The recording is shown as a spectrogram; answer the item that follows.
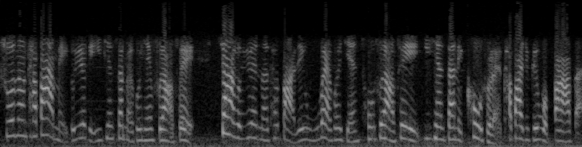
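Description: Very fast and fairly high-pitched, a woman talks with ordinary pitch variation. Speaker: radio call-in caller, divorced mother. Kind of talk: call-in advice conversation. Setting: phone call. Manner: forceful, assertive tone; halting, repetitive.

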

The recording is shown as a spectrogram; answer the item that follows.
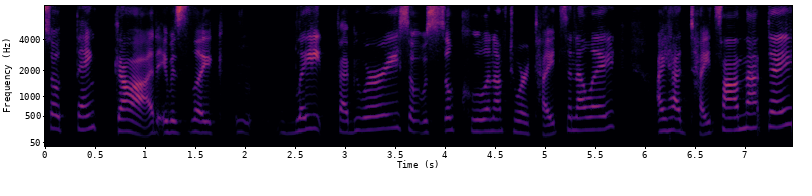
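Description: A woman with an American accent speaks in an unremarkable speaking voice, fairly high-pitched, at a moderate pace with ordinary pitch variation, the sound dry and close with no echo. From US Midwest, suburbs of Detroit, Michigan. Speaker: podcast producer, host and singer-songwriter. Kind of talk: interview.

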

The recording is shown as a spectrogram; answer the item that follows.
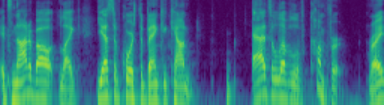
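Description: The voice sounds bright, sharp and animated, with ordinary pitch variation. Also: man, fairly high pitch for a man, moderate pace. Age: 40s. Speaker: podcast host. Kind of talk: interview conversation.

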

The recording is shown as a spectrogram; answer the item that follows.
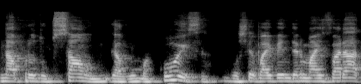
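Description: A man speaks with a Peruvian accent at a fairly high pitch. His voice is somewhat breathy and his intonation fairly even. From Peru, Lima. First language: Spanish (speaking Portuguese). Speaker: engineering researcher. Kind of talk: interview. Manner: halting.

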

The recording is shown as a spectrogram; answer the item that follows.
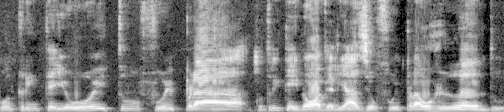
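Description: The tone is dark and mellow, with fairly even intonation. The pace is very slow. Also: man. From Goiás, Brazil (Goiânia). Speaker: pastor and worship songwriter. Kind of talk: podcast interview.

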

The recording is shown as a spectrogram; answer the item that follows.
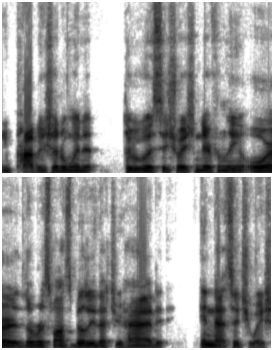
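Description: This man has an unremarkable speaking voice at a medium pitch, moving at a fairly quick pace on a very clean recording with a silent background. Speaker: podcast co-host. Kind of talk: casual chat.

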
